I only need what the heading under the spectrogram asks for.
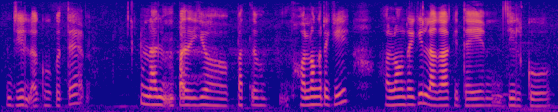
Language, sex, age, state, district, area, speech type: Santali, female, 18-30, West Bengal, Paschim Bardhaman, rural, spontaneous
